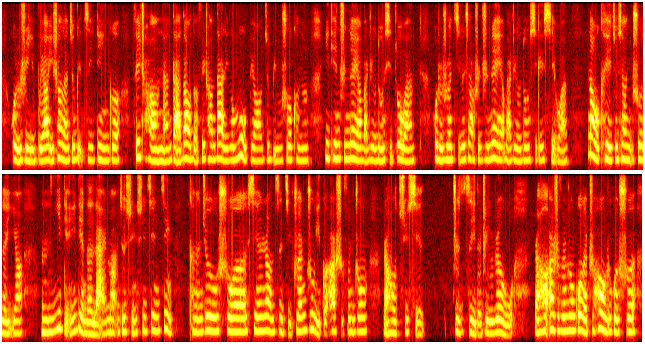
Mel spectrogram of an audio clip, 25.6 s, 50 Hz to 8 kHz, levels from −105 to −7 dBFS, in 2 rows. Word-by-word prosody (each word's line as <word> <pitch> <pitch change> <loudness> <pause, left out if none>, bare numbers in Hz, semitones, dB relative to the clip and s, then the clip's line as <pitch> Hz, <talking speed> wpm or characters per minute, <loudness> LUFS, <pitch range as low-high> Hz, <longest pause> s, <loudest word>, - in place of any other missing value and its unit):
或 255 - +1
者 205 - +3
是 225 0 0
也 210 - -2
不 220 +1 -5
要 225 +1 +6
一 215 - +1
上 265 +5 -1
来 225 -3 -1
就 235 +1 -3
给 230 - -6
自 235 - -4
己 230 - -5
定 235 0 -5
一 - - -6
个 225 0 -2 0.2
非 275 +1 +1
常 215 -7 +1
难 210 +2 -2
达 - - +5
到 255 +2 +5
的 210 -4 -6
非 240 +2 -5
常 245 0 -4
大 255 0 +5
的 220 - -4
一 - - -6
个 225 - -4
目 260 +3 +1
标， 225 -2 -4
就 235 +3 -8
比 240 - -9
如 215 - -9
说 235 +1 -2
可 235 0 -7
能 220 +1 -8 0.3
1 270 - -3
天 255 0 -3
之 255 - +1
内 250 0 -1
要 225 -1 +2
把 220 - -4
这 230 +1 -6
个 215 - -5
东 220 0 -3
西 235 - 0
做 250 -1 -2
完， 215 0 0 0.3
或 255 - -1
者 225 - +1
说 235 +1 -1
几 235 -2 -2
个 235 - -3
小 245 -2 -1
时 230 -1 -6
之 230 0 -4
内 260 0 -2
要 230 - -2
把 220 -2 -3
这 230 0 -7
个 215 - -5
东 225 +1 -6
西 235 0 +1
给 230 0 -6
写 235 -3 +4
完。 215 +2 -6 0.4
那 320 -2 +8
我 - - +5
可 255 - -1
以 225 - +5
就 235 +1 -1
像 240 0 0
你 225 - -9
说 245 +2 +2
的 215 -3 0
一 205 - -5
样， 215 +1 -2 0.3
嗯， 230 +1 -2
一 295 - +3
点 285 - -5
一 235 - -3
点 260 -4 +1
地 205 -1 -1
来 195 +1 +1
嘛， 225 0 -3
就 235 +1 -1
循 235 -2 -2
序 240 +2 -4
渐 245 0 -2
进。 255 -4 -3 0.3
可 255 -1 -5
能 230 0 -3
就 250 0 +1
是 265 - +6
说 235 -1 +2
先 250 0 +2
让 250 -2 0
自 240 0 -3
己 225 -2 -2
专 245 +6 +1
注 280 -1 +2
一 200 - -1
个 - - -3
20 240 -2 +2
分 230 +1 -6
钟， 240 +1 -2 0.3
然 - - +1
后 215 -1 -2
去 205 +3 0
写 205 -3 +3 0.6
制 230 - 0
自 225 +1 -4
己 205 - +2
的 190 -1 -7
这 220 +3 -2
个 210 - 0
任 225 -1 +1
务。 175 - -6 0.4
然 220 -3 +3
后 250 +2 +6
20 270 -1 +3
分 250 0 -1
钟 255 0 0
过 270 0 +3
了 225 -2 +2
之 250 +3 -4
后， 285 -1 +8
如 235 +1 -2
果 235 -2 0
说 235 0 +3
235 Hz, 295 characters per minute, -25 LUFS, 220-250 Hz, 0.6 s, 那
